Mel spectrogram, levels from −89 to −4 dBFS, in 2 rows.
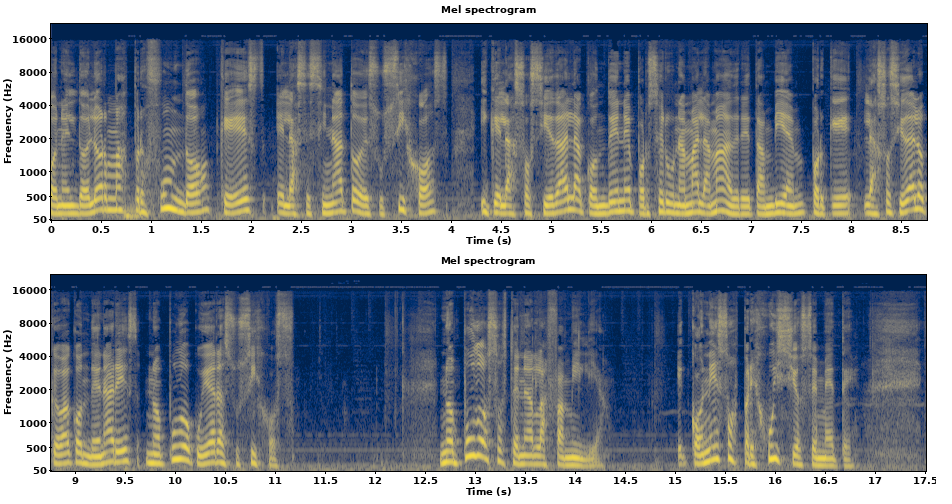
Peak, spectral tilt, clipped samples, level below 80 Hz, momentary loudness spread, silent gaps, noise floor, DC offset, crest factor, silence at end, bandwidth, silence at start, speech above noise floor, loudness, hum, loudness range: -4 dBFS; -5 dB/octave; under 0.1%; -46 dBFS; 10 LU; none; -43 dBFS; under 0.1%; 12 dB; 0.05 s; 16.5 kHz; 0 s; 27 dB; -16 LUFS; none; 3 LU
